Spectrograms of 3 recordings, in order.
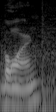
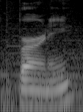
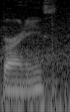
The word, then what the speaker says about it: Boerne: pronounce Bernie it's not born everybody says born it is not born it is Bernie like Weekend at Bernie's you've heard me say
